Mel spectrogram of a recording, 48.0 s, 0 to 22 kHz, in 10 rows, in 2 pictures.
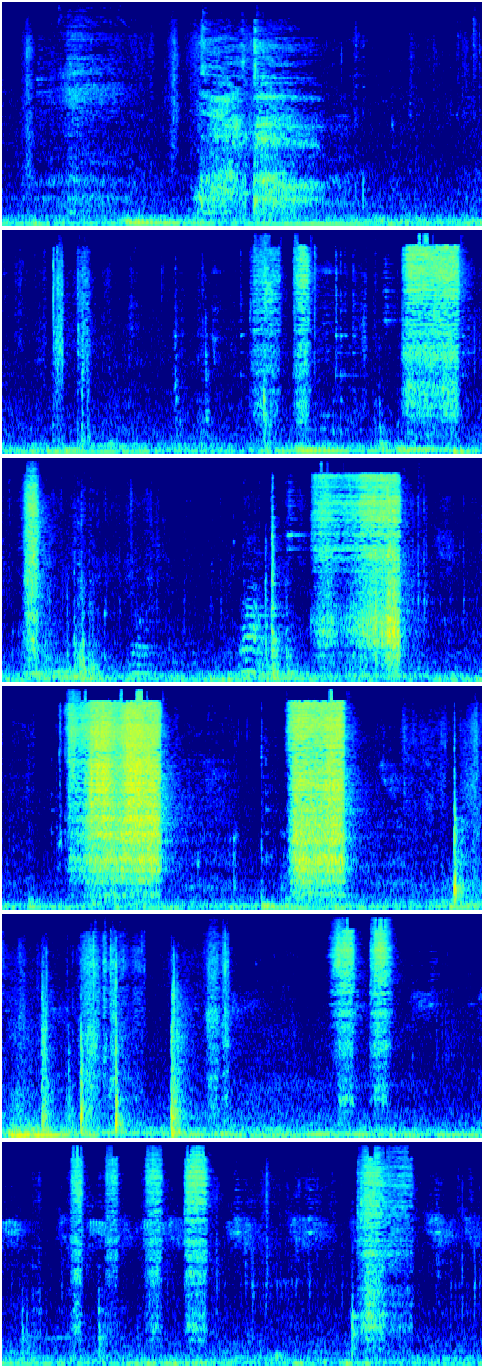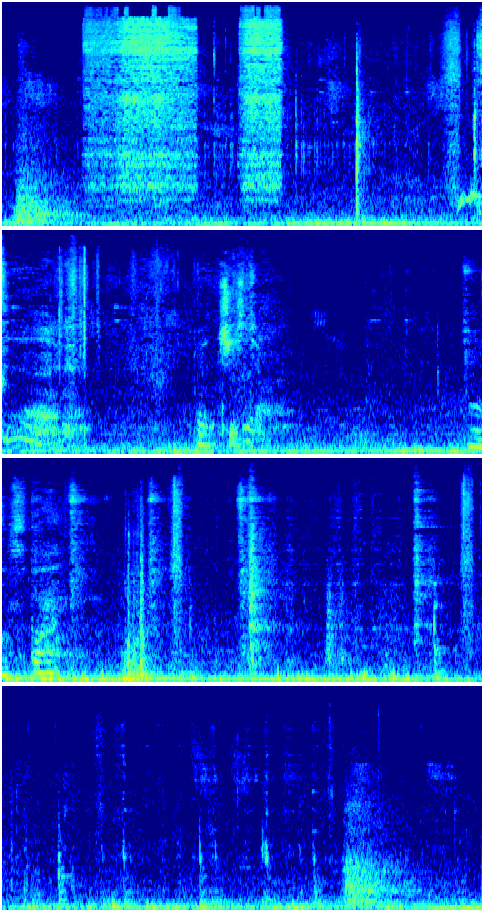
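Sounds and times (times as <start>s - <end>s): aerosol spray hissing bursts: 8.8s - 9.4s, 15.1s - 16.1s, 17.3s - 18.0s, 29.6s - 31.7s.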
